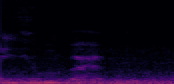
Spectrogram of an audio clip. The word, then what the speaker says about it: Jumbo: jumbo and then then in dutch you say jumbo you don't pronounce the yes um anyway in hofdog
